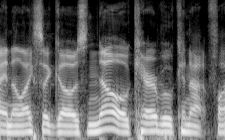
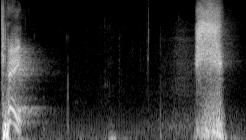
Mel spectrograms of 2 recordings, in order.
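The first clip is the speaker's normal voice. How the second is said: hushed shh, like a teacher; 11 semitones higher than usual. Retelling a nap-time story, imitating a teacher shushing. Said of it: "my teacher would be like".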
